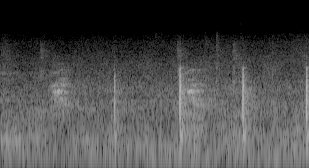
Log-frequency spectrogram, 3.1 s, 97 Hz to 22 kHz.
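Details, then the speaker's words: Leyland Mini 1275 (Australian Clubman), engine stopped, flywheel end rocked: a few sharp uneven wooden clunks about ninety a minute with side-to-side and in-out movement; excessive crankshaft play, worn crankshaft and block suspected. "can you see and hear that that is ridiculous yes the engine is rocking but look at that side to side movement not a lot up and down but they're side to side and there is also lateral movement so in and out"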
